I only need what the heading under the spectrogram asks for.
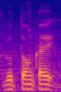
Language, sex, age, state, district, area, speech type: Telugu, male, 30-45, Andhra Pradesh, Bapatla, rural, spontaneous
